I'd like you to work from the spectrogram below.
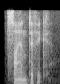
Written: scientific

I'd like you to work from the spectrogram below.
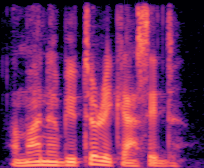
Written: aminobutyric acid

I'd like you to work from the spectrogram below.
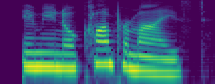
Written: immunocompromised

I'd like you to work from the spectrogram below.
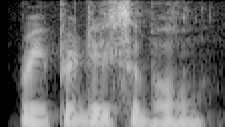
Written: reproducible

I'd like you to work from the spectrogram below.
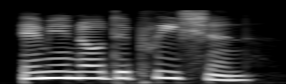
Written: immunodepletion

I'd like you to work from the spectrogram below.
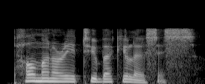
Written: pulmonary tuberculosis

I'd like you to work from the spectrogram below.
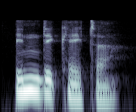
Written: indicator

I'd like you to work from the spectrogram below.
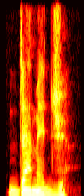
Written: damage

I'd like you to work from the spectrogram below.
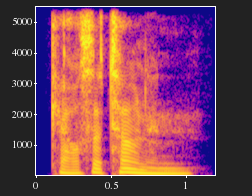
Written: calcitonin

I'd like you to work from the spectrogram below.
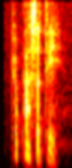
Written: capacity

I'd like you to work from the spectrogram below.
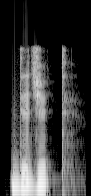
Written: digit

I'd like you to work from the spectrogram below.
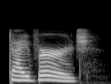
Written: diverge

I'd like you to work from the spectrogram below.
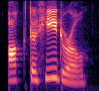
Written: octahedral

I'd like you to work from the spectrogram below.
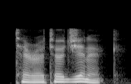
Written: teratogenic

